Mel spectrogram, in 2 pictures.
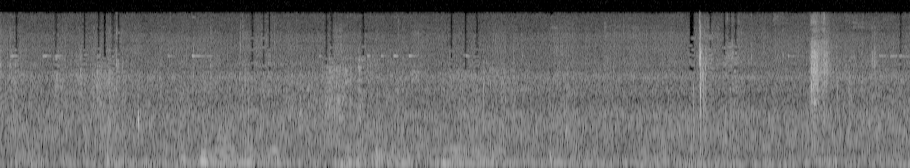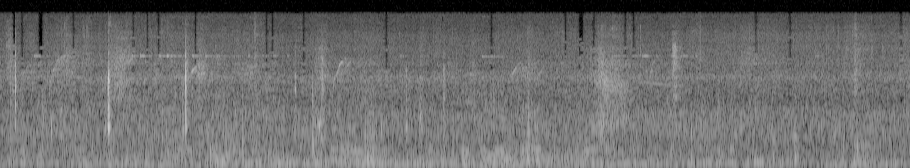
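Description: Several men talk quietly at a distance outdoors.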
